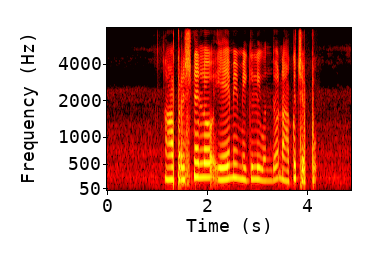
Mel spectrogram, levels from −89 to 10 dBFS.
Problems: constant background noise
